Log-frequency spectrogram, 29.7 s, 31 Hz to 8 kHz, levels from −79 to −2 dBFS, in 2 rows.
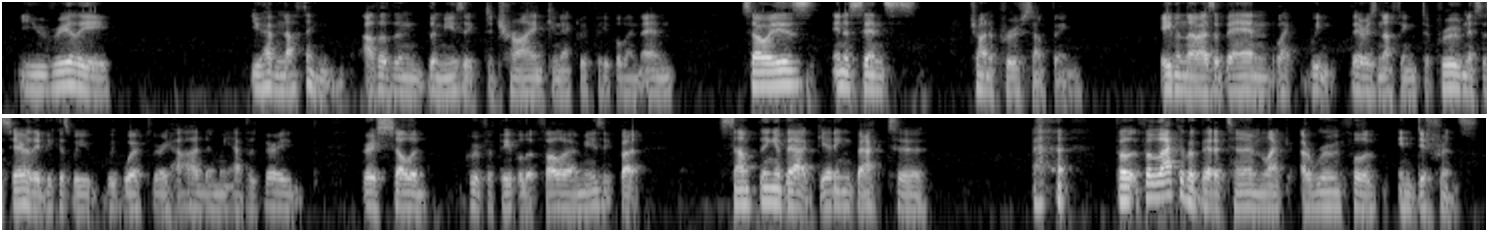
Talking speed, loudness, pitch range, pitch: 160 wpm, -27 LUFS, 95-110 Hz, 100 Hz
